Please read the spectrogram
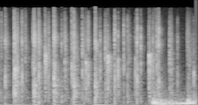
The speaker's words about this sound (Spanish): Con un aplauso terminamos.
